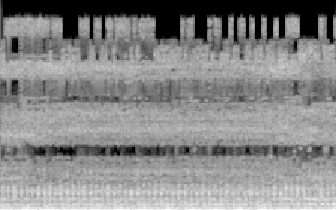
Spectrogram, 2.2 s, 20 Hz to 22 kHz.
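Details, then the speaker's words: 1983 Galaxy boat engine: deep, lumpy, pulsing idle with heavy shudder, shaking badly; owners suspect a misfire, and the valves are clacky. Rough idle. "here's the boat running it sounds like it has a lumpy cam right now i think we think it's misfiring or something"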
